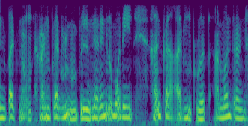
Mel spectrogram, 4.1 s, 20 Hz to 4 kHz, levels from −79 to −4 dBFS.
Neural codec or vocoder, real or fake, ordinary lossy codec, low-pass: autoencoder, 22.05 kHz, a latent of 192 numbers a frame, VITS, trained on many speakers; fake; none; 3.6 kHz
